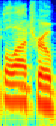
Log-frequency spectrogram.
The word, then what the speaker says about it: Balatro: and I'm glad to see, is it pronounced Balatro? Mm-hmm. Yeah. Or at least that's all I've always been pronouncing it. Perfect. It's pronounced Balatro by me, That's enough.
